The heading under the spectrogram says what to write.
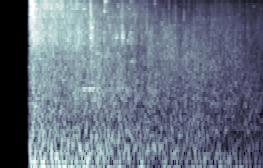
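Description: A sudden, heavy slam as a charging rhino crashes into a metal garbage can lid held out like a shield, bursting out of silence into a loud, booming roar that rumbles on and slowly fades.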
